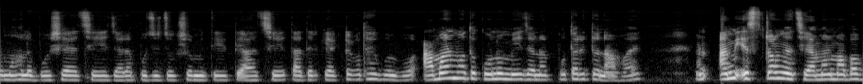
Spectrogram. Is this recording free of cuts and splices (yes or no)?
yes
